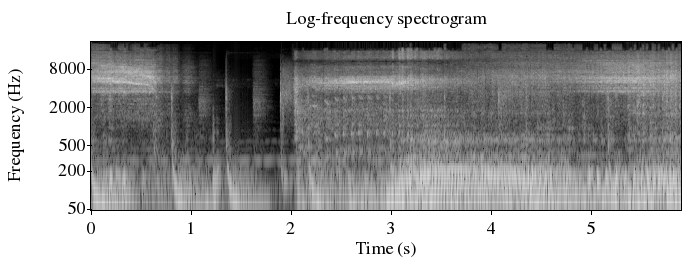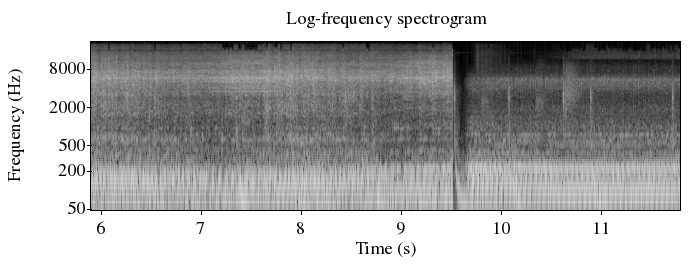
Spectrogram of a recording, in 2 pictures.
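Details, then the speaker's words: Twin-engine Mazda MX3, unloaded idle during tuning once wiring was sorted: uneven, lumpy idle with a low, wavering exhaust note; by ear running very lean. "And by ear right now, I can tell you that it is lean. It's running very lean, which is bad, obviously."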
